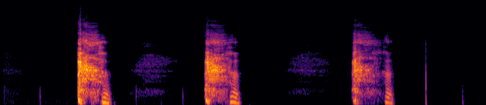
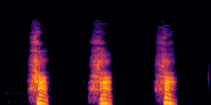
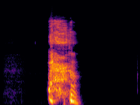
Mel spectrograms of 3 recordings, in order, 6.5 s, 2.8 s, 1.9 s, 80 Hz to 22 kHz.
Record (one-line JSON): {"three_cough_length": "6.5 s", "three_cough_amplitude": 32767, "three_cough_signal_mean_std_ratio": 0.3, "exhalation_length": "2.8 s", "exhalation_amplitude": 31674, "exhalation_signal_mean_std_ratio": 0.36, "cough_length": "1.9 s", "cough_amplitude": 32630, "cough_signal_mean_std_ratio": 0.36, "survey_phase": "beta (2021-08-13 to 2022-03-07)", "age": "45-64", "gender": "Male", "wearing_mask": "No", "symptom_sore_throat": true, "smoker_status": "Never smoked", "respiratory_condition_asthma": false, "respiratory_condition_other": false, "recruitment_source": "Test and Trace", "submission_delay": "1 day", "covid_test_result": "Positive", "covid_test_method": "RT-qPCR"}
